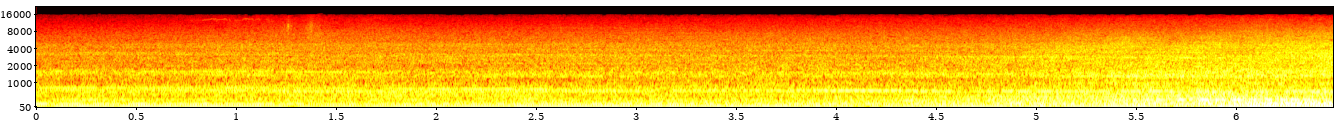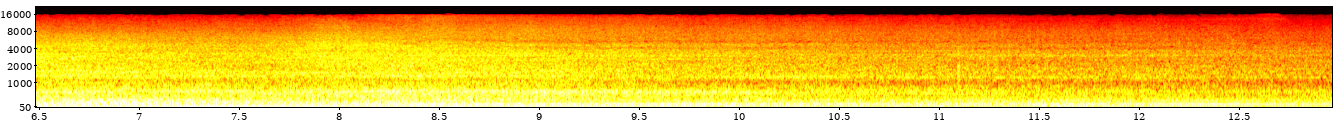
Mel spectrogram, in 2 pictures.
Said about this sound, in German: So, ich habe jetzt gerade mal den fröhlichen Landwirt vorbeigelassen, der hier auf seinem landwirtschaftlichen Fahrzeug an mir vorbeigefahren ist und laut ist.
